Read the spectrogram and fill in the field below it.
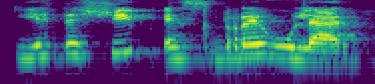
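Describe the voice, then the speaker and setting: A young woman with a Chilean Spanish accent teaches English grammar in an online class, speaking slowly at a fairly high pitch. She is patient and explanatory, checking often that students understand.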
